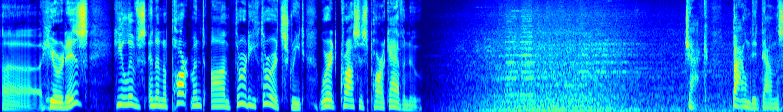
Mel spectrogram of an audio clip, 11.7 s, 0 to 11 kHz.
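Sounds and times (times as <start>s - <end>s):
speech: 0.0s - 6.4s, 10.3s - 11.7s
dense city traffic rumbling: 6.5s - 11.7s
car horns honking: 6.7s - 11.0s.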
